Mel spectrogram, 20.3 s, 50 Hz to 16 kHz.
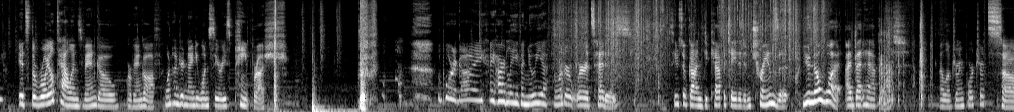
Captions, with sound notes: It's the Royal Talons Van Gogh or Van "Goth" 191 series paintbrush. [Thud] [Laughs] Poor guy. I hardly even knew ya! I wonder where its head is Seems have gotten decapitated in transit. You know what I bet happened. I love drawing portraits. So.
